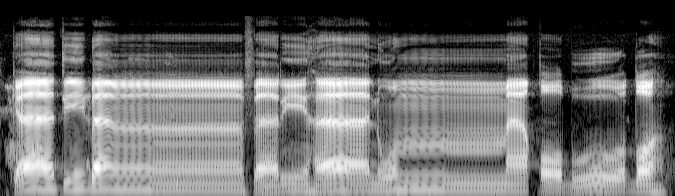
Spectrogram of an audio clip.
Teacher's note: Untuk qalqalahnya jangan berat-berat pantulnya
